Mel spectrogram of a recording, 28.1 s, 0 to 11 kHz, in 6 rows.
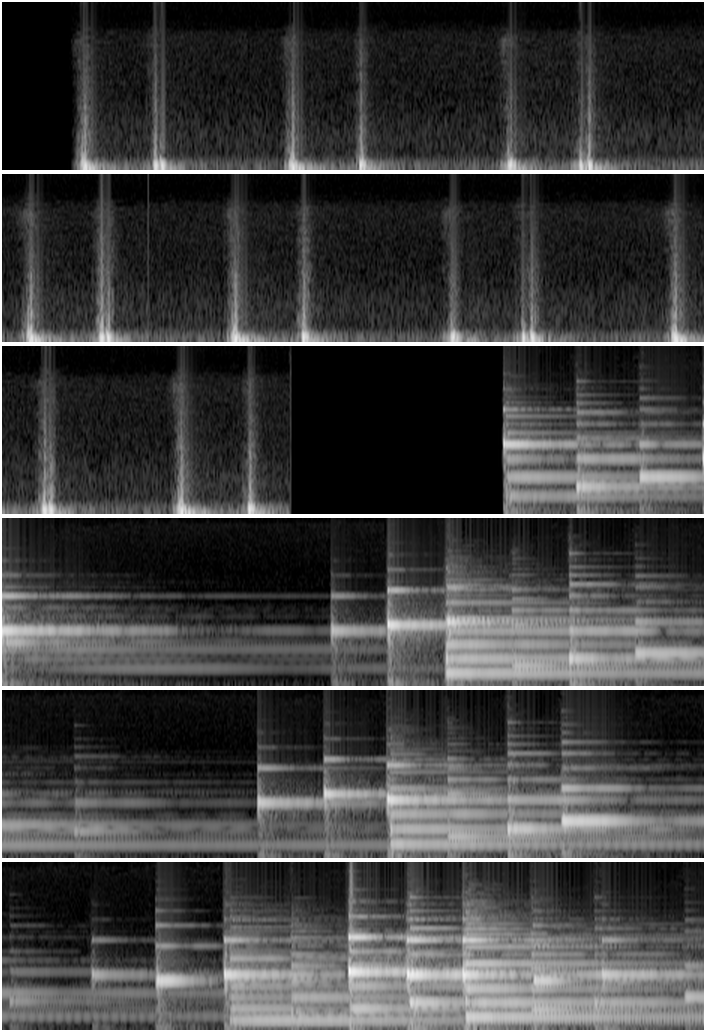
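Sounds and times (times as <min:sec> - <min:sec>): heartbeat thumps: 0:00.5 - 0:01.2, 0:01.9 - 0:02.7, 0:03.3 - 0:04.2, 0:04.8 - 0:05.6, 0:06.2 - 0:07.0, 0:07.6 - 0:08.4, 0:09.1 - 0:09.9, 0:10.5 - 0:11.3.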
